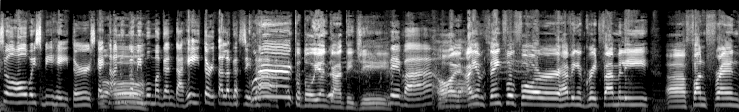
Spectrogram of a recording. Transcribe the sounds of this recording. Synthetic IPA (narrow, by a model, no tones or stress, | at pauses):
twɪlolwejsbiɦejt̪ɛɹskaːhɪnɐʔɐnoɡɐbɪmomɐɡɐnd̪aɦejt̪ɛɹt̪ɐlɐɡasɪlat̪ːot̪oʔojankat̪̬id͡ʒid̪ɪbaʔʔojʔajɛ̃mθæ̃ŋkfʊlfɔɹhævɪ̃ŋɐɡɹeɪt̪fæmɪli | ʔafɐ̃nfɹɛ̃nd̪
